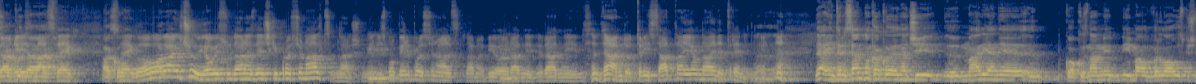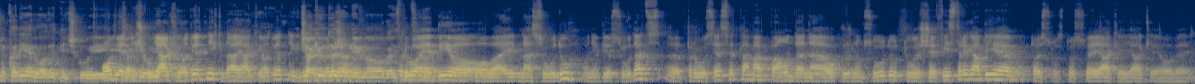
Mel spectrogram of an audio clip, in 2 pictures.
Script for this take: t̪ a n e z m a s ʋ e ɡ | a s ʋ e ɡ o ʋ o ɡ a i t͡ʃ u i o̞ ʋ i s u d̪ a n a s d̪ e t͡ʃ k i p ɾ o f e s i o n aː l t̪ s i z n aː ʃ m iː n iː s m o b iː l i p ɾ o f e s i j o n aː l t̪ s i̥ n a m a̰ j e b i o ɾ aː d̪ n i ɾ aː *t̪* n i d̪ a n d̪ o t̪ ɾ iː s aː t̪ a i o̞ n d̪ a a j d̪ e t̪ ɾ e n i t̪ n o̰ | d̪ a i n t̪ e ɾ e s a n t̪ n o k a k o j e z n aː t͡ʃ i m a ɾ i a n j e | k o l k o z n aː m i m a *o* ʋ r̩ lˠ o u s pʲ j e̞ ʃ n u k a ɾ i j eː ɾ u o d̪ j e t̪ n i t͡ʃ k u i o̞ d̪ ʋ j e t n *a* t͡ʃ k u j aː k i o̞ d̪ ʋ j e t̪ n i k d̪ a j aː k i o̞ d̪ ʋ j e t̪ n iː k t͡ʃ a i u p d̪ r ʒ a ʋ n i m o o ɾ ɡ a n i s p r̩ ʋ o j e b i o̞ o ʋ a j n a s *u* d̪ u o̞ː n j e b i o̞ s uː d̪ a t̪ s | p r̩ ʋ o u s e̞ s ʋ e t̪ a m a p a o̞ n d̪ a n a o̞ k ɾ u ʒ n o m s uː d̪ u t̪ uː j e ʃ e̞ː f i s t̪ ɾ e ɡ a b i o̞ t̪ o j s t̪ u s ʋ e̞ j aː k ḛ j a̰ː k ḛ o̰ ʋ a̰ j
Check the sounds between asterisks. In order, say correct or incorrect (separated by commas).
incorrect, correct, incorrect, incorrect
